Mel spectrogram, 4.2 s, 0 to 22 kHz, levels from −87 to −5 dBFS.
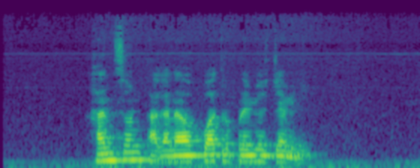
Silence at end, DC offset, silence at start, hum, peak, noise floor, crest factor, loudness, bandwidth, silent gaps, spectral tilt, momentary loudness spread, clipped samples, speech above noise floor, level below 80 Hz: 0.65 s; under 0.1%; 0.9 s; none; -4 dBFS; -50 dBFS; 18 dB; -21 LUFS; 16.5 kHz; none; -7 dB/octave; 9 LU; under 0.1%; 31 dB; -46 dBFS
